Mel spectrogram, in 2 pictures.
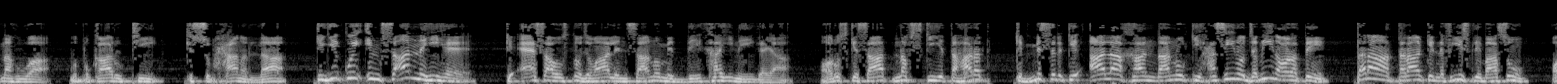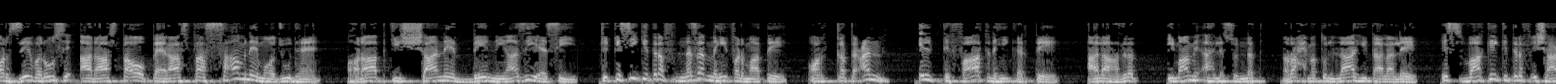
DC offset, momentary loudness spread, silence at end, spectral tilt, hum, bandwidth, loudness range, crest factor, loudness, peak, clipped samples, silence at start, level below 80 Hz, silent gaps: under 0.1%; 6 LU; 0 s; -5 dB/octave; none; 7.4 kHz; 1 LU; 14 dB; -17 LUFS; -2 dBFS; under 0.1%; 0 s; -42 dBFS; none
